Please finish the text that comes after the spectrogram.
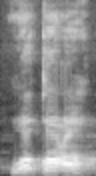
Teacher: قاف یہ حروف مستعلیہ میں سے ہے تو اسے پر پڑھیں گے۔ علیہم یہاں پر یا ساکن سے پہلے لام کے اوپر زبر ہے تو یا لین ہوگا، اسے نرم آواز کے ساتھ جلد پڑھتے ہیں۔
